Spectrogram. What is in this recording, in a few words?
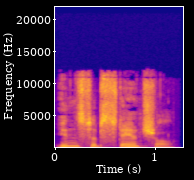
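"insubstantial", US English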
